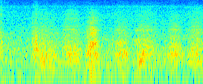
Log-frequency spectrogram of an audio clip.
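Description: Faint rustling and soft scuffing of footsteps through dry autumn leaves and brush, a few light scuffs spread through the pause.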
